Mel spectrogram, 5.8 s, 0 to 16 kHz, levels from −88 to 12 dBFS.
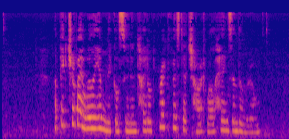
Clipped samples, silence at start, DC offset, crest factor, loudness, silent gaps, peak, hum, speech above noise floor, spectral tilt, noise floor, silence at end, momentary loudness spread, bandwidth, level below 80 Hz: under 0.1%; 1.1 s; under 0.1%; 22 dB; -23 LUFS; none; -4 dBFS; none; 33 dB; -2 dB/octave; -58 dBFS; 0.6 s; 16 LU; 12 kHz; -66 dBFS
